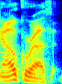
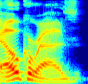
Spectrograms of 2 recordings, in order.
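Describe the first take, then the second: First: The name is said with a Spanish pronunciation. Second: The name is said with an English pronunciation. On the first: "pronounce it the Spanish way" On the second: "so I say Alcaraz"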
